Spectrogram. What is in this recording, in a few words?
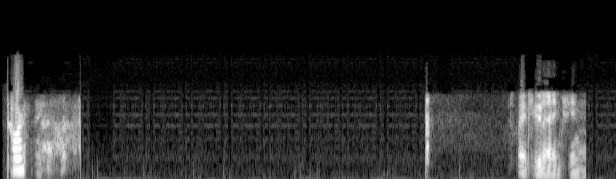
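Sheriff West County, scanner audio trunk; ThompsonPeakScot; MCSO - WEST; Sheriff-WestCnty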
